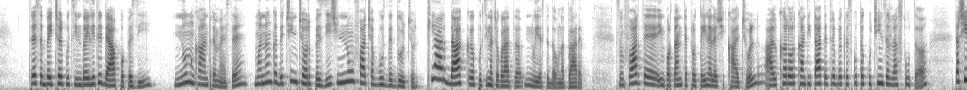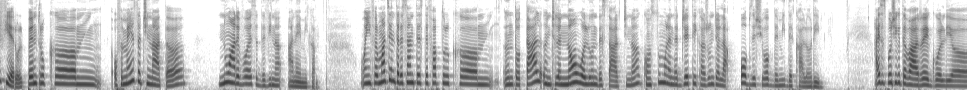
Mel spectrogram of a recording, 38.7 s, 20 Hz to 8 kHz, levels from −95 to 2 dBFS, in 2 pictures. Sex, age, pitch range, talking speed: female, 20-39, 170-245 Hz, 135 wpm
